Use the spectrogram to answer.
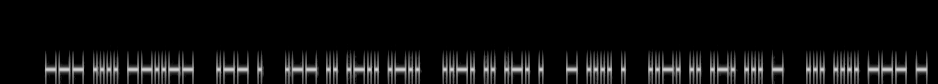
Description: Morse code, heard as a keyed tone, about 34 wpm, 700 Hz. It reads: OH, WE WILL FIRE THE FIRST SHOT
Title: Sentences from Top 1100 Words 35wpm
